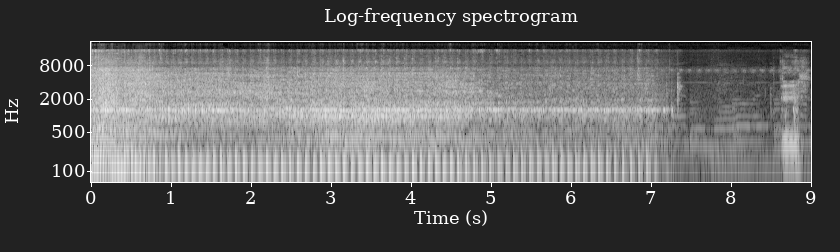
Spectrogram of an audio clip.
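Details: Yamaha Mio Sporty automatic scooter started after a repair for oil consumption, with the valve seals and rings worn. Steady, even single-cylinder putter of about 200 beats a minute for seven seconds, then switched off; runs smooth.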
